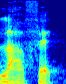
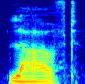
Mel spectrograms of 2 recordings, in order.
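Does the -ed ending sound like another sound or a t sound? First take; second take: another sound; t sound. First: The ending is not pronounced as a t sound. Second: The ending is pronounced as a t sound. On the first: The speaker calls it wrong. "not laughed" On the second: The speaker calls it right. "pronounce the ed ending as just to"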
